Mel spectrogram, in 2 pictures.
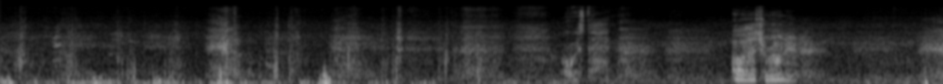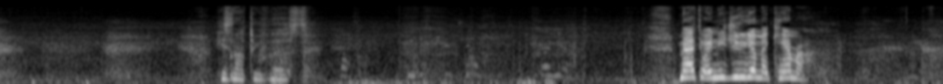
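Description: Footsteps scuff and crunch on loose dirt.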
